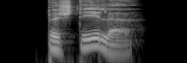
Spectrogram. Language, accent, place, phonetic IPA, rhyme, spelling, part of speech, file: German, Germany, Berlin, [bəˈʃteːlə], -eːlə, bestehle, verb, De-bestehle.ogg
- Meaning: inflection of bestehlen: 1. first-person singular present 2. first/third-person singular subjunctive I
